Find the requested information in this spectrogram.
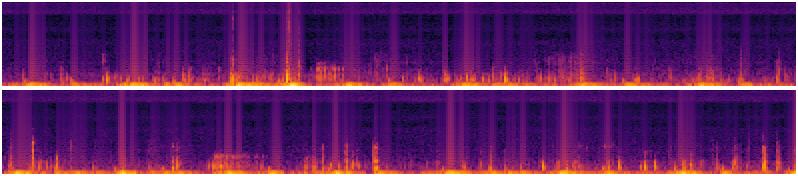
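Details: Bowel sounds (borborygmi).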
